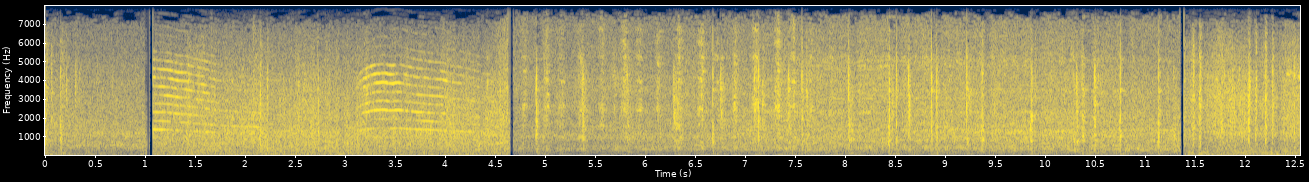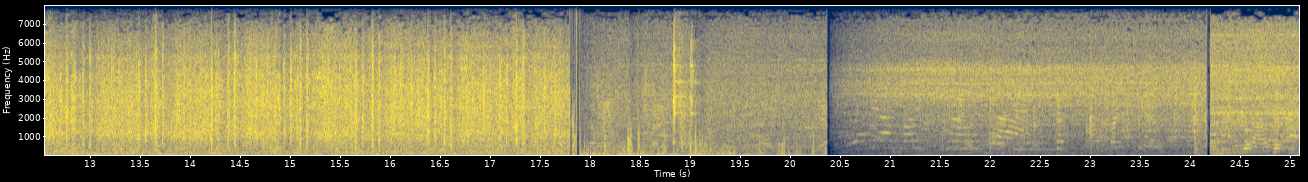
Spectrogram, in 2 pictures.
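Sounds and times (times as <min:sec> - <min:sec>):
wheels clicking over rails: 0:00.0 - 0:18.0
low rumble of moving carriage: 0:00.0 - 0:20.4.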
